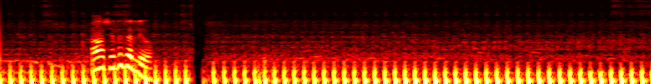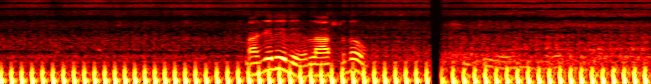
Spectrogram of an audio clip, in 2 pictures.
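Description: A motorcycle engine idles with a steady, rapid thumping.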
